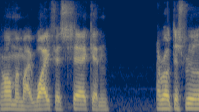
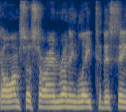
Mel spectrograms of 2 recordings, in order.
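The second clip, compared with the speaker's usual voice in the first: sweet, polite, gentle voice, pitched up; 5 semitones higher than usual. Speaker retells a man apologizing to a cop, imitating sweet grandma-talk voice. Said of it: "how you talk to your grandma voice".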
